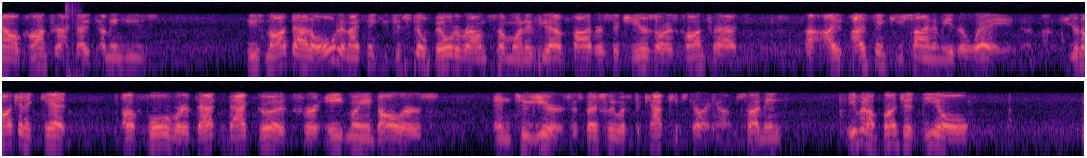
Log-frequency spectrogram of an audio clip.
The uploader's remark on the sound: Many callers chime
